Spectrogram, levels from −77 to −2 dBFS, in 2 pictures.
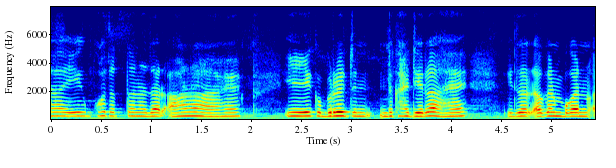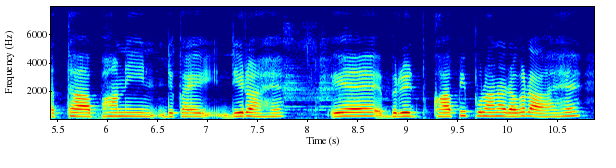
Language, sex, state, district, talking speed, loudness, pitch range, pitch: Hindi, male, Bihar, East Champaran, 185 wpm, -17 LUFS, 245-260 Hz, 255 Hz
